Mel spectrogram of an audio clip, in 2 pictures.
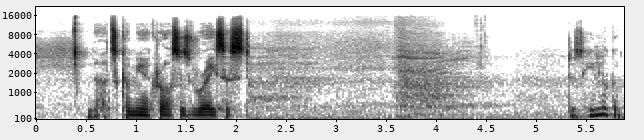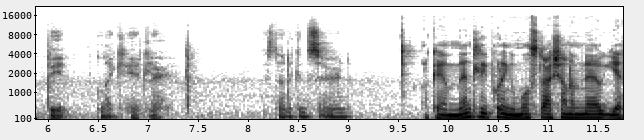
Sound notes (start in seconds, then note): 2.2 sigh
